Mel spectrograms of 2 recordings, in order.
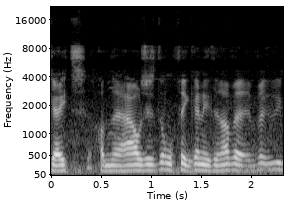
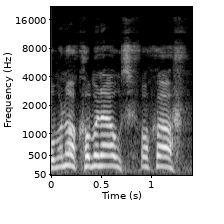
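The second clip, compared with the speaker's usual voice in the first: higher and louder, telling the police to clear off; defiant yell; 7 semitones higher, 3 dB louder than usual. Retold or imitated. Mate shouting at police through door, defiant yell. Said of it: "And they go".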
